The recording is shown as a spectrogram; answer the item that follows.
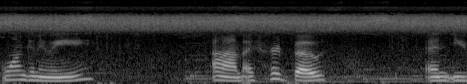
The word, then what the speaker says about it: Whanganui: of today that the local ewe pronounces it wanganui um they're an ewe that just doesn't pronounce the for the wh so it's spelled whanganui but pronounced wanganui here but farther up north you would say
